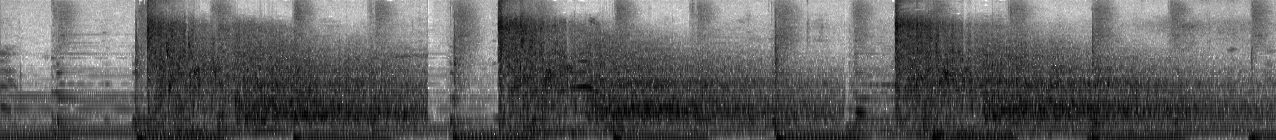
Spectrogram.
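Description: Shotgun fired three times, about two seconds apart, each blast trailing off in a long echo, over background music with a steady bass line.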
